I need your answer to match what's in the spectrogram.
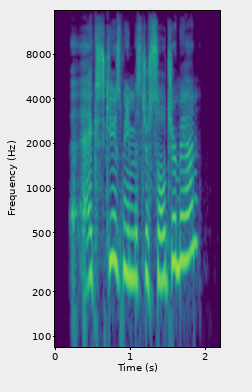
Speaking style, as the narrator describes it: the teenager in the store uniform squeaked

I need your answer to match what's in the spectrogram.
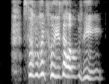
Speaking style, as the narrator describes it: Shelby cries and cries out

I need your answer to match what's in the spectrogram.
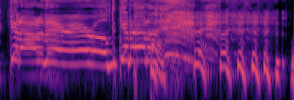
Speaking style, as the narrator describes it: kept yelling

